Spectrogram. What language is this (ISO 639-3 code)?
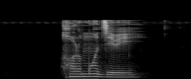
sat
